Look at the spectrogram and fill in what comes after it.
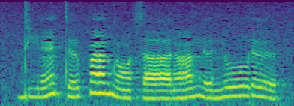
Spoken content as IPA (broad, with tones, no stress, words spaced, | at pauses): di˨ɾɛ̃˦ tə˨˦pã˦ dɔ̃˨saː˨ ɾã˨˦nə˨noː˦ ɾə˦˨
